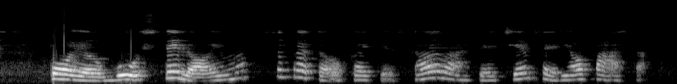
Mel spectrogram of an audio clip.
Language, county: Lithuanian, Kaunas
